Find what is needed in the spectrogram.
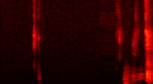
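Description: Near silence, with one faint short click about half a second in, then a man's voice starting up near the end.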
